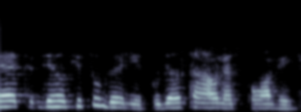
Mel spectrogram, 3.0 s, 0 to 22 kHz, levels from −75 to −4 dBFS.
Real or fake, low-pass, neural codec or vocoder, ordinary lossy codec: real; 7.2 kHz; none; AAC, 16 kbps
